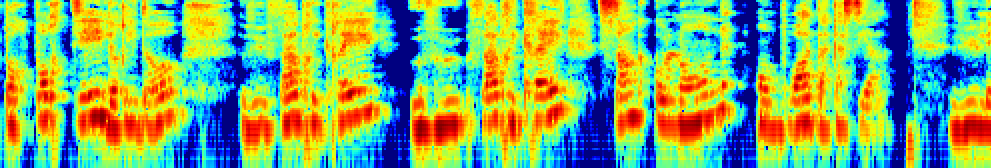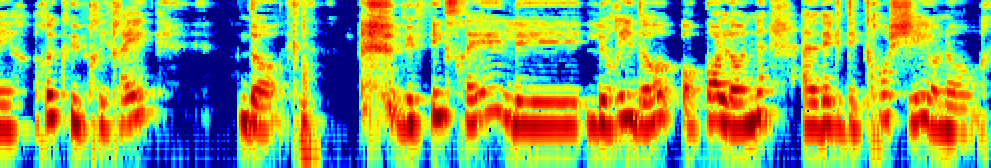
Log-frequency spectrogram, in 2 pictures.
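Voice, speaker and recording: A woman's voice: mid-range voice, a little slow, warm tone. A woman whose first language is English, reading scripture aloud in French with an English-speaking accent, often stumbling and correcting herself. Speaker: Bible reader.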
